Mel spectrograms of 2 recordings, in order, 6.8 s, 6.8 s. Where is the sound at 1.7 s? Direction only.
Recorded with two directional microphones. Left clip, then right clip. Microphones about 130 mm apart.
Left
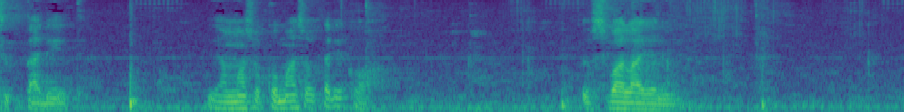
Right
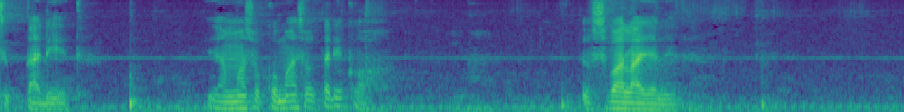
Centre (ahead or behind).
